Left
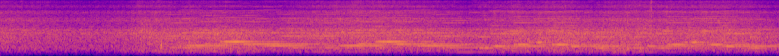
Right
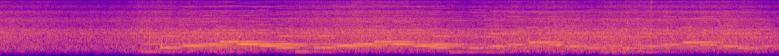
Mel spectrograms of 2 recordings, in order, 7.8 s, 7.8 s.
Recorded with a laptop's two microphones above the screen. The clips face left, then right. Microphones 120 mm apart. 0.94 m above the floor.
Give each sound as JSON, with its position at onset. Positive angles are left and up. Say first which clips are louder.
{"t": 1.4, "sound": "a ringtone", "louder": "right 4 dB", "side_deg": -85, "distance_m": 9.5}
